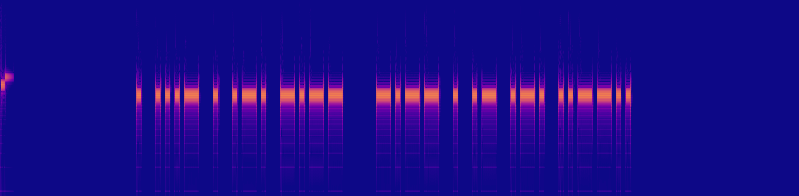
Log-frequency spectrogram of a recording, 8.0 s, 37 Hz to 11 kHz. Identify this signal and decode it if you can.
Morse code, heard as a keyed tone, about 25 wpm, 700 Hz. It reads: EVERY YEAR?
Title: Sentences from Top 1000 Words - Review Part 1 - 25wpm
